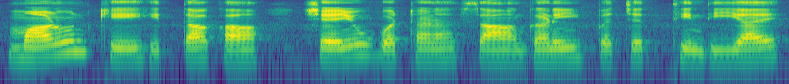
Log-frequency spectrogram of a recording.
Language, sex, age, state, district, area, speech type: Sindhi, female, 30-45, Rajasthan, Ajmer, urban, spontaneous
